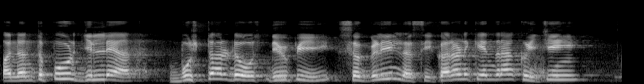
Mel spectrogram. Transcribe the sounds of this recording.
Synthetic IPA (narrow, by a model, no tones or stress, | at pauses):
ənənt̪puːɾd͡ʑilːjãt̪ | busʈəɾɖosd̪iwpisəɡɭiləsikəɾəɳkend̪ɾãkʰəjt͡ɕĩ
